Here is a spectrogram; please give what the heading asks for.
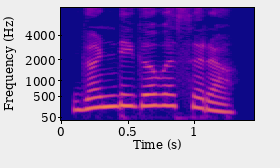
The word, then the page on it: ಗಂಡಿಗವಸರ: Kannada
